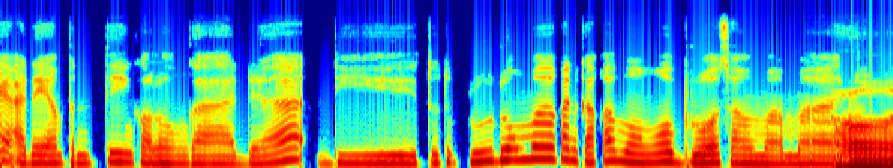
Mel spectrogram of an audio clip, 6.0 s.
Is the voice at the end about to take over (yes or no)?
no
